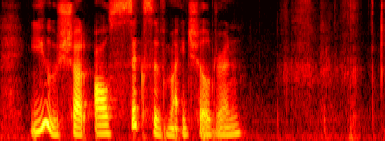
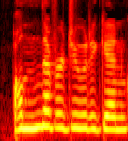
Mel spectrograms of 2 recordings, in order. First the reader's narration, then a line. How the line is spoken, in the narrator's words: cried Mr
